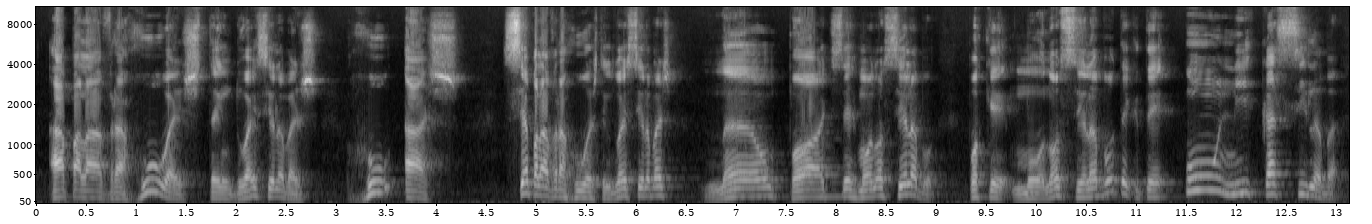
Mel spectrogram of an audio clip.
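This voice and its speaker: A Brazilian man teaching an online writing class, repeating key points step by step and reading viewers' names. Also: medium pitch. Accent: Brazilian Portuguese. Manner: repetitive, explains step by step, asks rhetorical questions; greets viewers by name, blesses them.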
